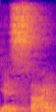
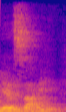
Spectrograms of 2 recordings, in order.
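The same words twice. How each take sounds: First: "Yes, I" with a true voiceless S linking into "I". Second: "Yes, I" with the S of "Yes" voiced as Z, like "yezai"; Brazilian Z mistake. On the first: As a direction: keep the S of "Yes" from turning into Z. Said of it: "Não tem som de Z, o yes, o yes é S mesmo". ("Yes, I" com som de S, sem Z) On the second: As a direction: run "Yes, I" together with a buzzing Z. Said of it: "o brasileiro fala". ("Yes, I" com som de Z, como brasileiro fala) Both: Shown as a demonstration.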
